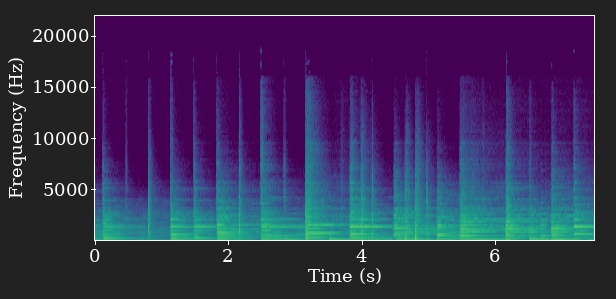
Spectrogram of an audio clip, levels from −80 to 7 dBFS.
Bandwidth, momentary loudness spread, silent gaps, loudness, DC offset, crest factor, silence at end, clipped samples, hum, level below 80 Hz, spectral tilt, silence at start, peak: 16 kHz; 6 LU; none; -20 LUFS; 0.1%; 18 dB; 0 s; under 0.1%; none; -40 dBFS; -5 dB/octave; 0 s; -2 dBFS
